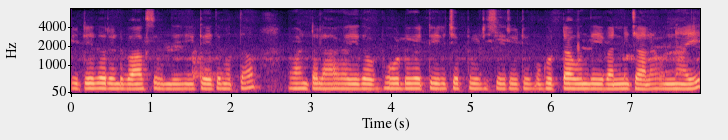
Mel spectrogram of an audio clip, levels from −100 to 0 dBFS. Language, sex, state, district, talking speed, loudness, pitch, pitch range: Telugu, female, Andhra Pradesh, Chittoor, 155 wpm, -18 LUFS, 175 Hz, 170-180 Hz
